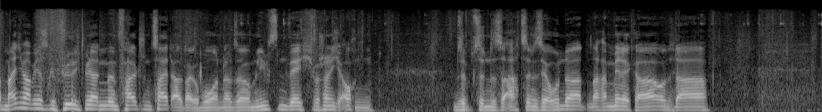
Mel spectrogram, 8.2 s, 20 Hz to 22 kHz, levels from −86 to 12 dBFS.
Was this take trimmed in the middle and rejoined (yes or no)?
yes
